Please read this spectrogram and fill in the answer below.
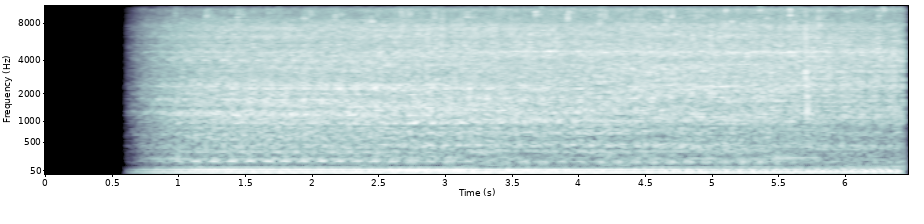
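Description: Volkswagen Transporter van's engine idling steadily, starting about half a second in.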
